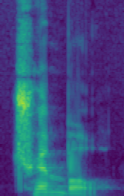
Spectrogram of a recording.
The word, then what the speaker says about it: tremble: The TR together makes a ch sound like chicken, ch ch ch, tre, tremble.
